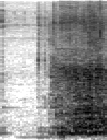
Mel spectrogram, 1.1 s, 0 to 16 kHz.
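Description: Water starting to flow inside a Hava R01 countertop dishwasher, a brief soft click giving way to a steady, faint rushing hiss that builds and holds.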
